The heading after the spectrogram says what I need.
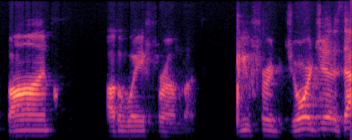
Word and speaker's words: Buford: special guest isaiah bond all the way from beaufort georgia is that how you pronounce it isaiah yes there it is love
